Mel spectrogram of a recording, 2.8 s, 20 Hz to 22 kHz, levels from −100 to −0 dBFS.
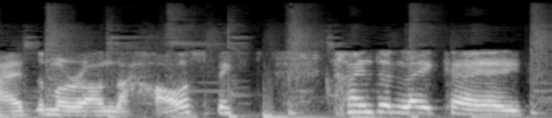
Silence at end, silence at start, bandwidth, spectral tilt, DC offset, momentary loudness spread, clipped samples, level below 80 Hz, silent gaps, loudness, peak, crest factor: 0 s; 0 s; 11.5 kHz; -7 dB/octave; under 0.1%; 8 LU; under 0.1%; -34 dBFS; none; -19 LUFS; -8 dBFS; 12 dB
